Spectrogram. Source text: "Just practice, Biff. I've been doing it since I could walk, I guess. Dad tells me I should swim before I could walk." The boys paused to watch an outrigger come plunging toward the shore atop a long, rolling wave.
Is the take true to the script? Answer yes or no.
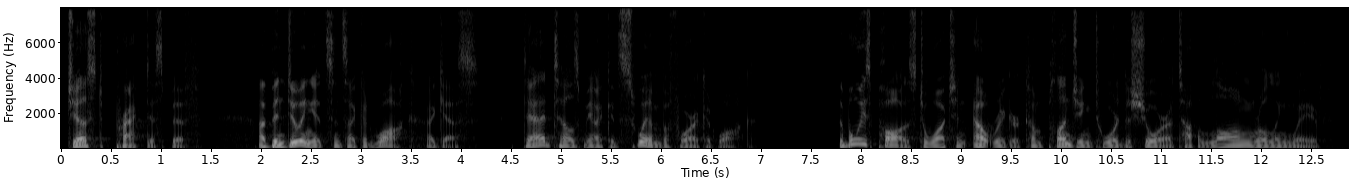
no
